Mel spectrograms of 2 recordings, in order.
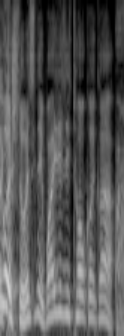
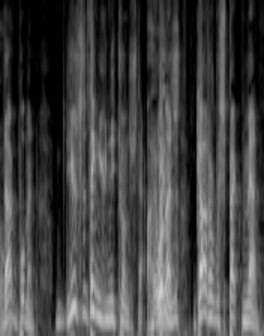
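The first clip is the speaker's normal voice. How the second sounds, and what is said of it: Imitates another person's voice. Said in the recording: “That's actually quite a good impression.”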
